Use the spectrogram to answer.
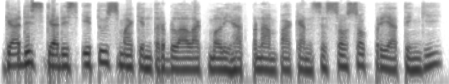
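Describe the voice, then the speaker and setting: A man narrating a novel in a steady, even reading voice. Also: lowish voice, fairly quick, dry recording. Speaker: audiobook narrator. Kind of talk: storybook narration. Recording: dull lo-fi dry recording.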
